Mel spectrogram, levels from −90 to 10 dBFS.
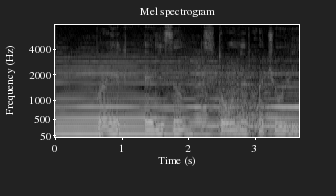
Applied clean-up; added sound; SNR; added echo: none; Bowed string instrument; -1 dB; none.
